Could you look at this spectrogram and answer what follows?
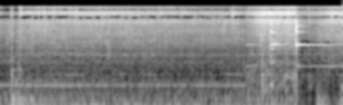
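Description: Chopped onions sizzling in hot oil and butter in a metal pan. They are stirred with a metal slotted spoon, which scrapes and clinks against the pan twice near the end.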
